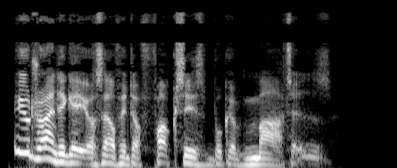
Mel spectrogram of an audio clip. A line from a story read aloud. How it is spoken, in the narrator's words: Temeraire snorted angrily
